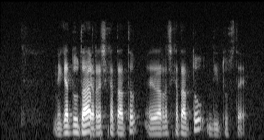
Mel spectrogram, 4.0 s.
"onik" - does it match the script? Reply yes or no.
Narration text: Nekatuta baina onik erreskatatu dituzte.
no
